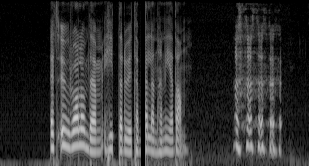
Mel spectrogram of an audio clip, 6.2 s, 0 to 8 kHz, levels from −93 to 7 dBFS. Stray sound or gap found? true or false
true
